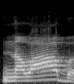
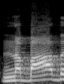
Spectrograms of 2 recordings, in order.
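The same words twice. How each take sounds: First: नवाब said with v, na-vaab; correct pronunciation. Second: नवाब said with b, na-baab; the everyday slip, नवाब as nabaab; wrong common pronunciation. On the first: Teacher gives the right नवाब, navaab with v. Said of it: "नवाब नहीं". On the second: Teacher shows the common wrong नवाब as nabaab. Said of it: "बोलने में क्या होता है कि भाई लखनऊ के नवाब". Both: Shown as a demonstration.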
